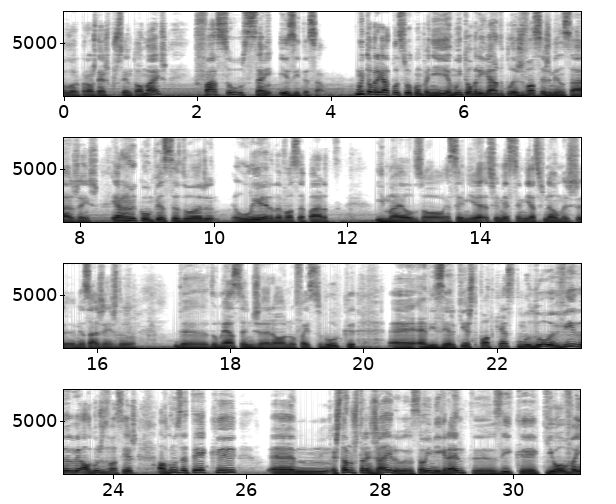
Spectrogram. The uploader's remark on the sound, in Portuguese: Não ligue aos barulhos da viagem.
